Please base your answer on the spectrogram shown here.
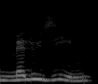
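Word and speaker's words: Mélusine: know how they pronounce meloine the the actual way to pronounce it in French would be melusine melusine but they don't like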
